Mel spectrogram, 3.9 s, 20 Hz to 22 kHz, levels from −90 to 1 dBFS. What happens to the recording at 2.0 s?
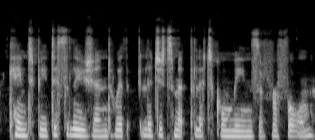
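Nothing goes wrong at 2.0 s; the speech runs through that moment intact, with no dropout, click or distortion.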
